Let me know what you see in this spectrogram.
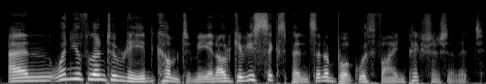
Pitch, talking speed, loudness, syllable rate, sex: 155 Hz, 285 wpm, -20 LUFS, 6.0 syllables/s, male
